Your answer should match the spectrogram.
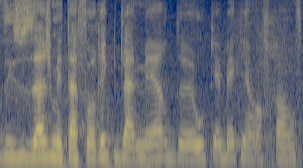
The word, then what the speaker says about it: marde: la plupart du temps l'on écrit et l'on prononce merde ce que j'appelle une forme majeure il arrive encore d'entendre surtout et parfois de lire marde appelons la forme mineure qualifié par les spécialistes de déformations phonétiques populaires très répandue et donc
